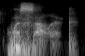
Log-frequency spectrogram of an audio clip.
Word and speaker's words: Wasseluk: Wasseluk. It's like Tom Selleck, but with a wa.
